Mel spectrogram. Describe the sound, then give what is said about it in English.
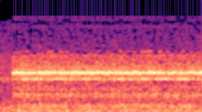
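A telephone rings with a steady electronic tone that holds one pitch for about two seconds over a low background rumble. “And then the phone rang. I let it ring.”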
